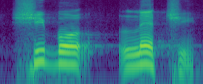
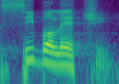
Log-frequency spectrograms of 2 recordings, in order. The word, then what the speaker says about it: Shibolete: E dizendo ele: Não, então lhe dizia: Dize, pois, Shibolete. Porém ele dizia Sibolete, porque não o podia pronunciar bem.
